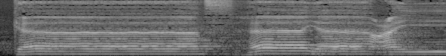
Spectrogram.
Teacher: dibaca sepanjang 6 harokat, kemudian didengungkan dengan dengung yang tebal sebelum memasuki huruf sad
